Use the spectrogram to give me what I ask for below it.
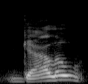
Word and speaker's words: Gallow: says G guy Gallow it's called Gallow a Gallow that's how it's pronounced flesher man Gallow critic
